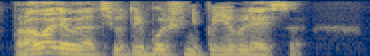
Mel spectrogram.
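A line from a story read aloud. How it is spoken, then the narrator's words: Goose's growl. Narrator (Russian): прорычал гусь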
